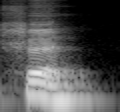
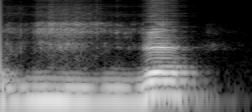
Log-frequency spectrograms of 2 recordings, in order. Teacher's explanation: So vv and f the mouth position is the same but one gets the larynx involved in in in vibrating and so the f is voiceless and the v is voiced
